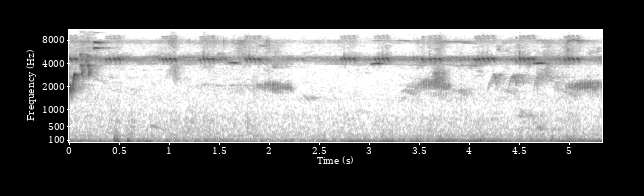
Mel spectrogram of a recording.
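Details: Night crickets by a sunflower field give short, high, trilled chirps repeated roughly twice a second, over soft low-frequency rumble and a few faint, brief warbling notes in the middle range.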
